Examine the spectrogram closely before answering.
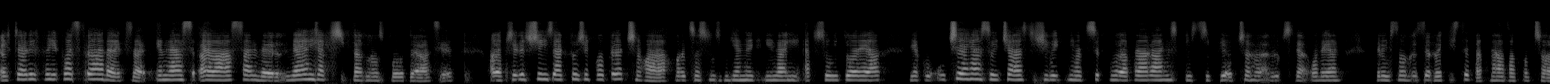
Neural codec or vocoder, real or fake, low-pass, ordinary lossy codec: codec, 16 kHz, 0.5 kbps, FreqCodec, smaller model; fake; none; none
